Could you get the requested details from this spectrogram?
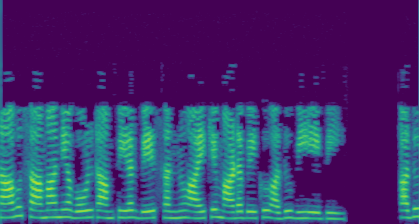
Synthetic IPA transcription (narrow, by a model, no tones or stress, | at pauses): naːʋusaːmaːnjɐʋoːɭʈaːmpijɐɾbeːsɐnːuaːjɐkeːmaːɽɐbeːkuɐd̪ubiːeːbi | ɐd̪u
